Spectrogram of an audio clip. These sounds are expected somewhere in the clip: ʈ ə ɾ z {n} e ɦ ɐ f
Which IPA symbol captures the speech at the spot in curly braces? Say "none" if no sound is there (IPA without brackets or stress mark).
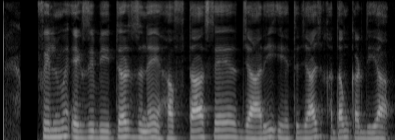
n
